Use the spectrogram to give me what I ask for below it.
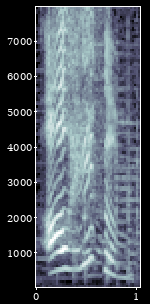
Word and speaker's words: Alhaitham: I've never got to suo wait up it's allam right I've been saying it right thank God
